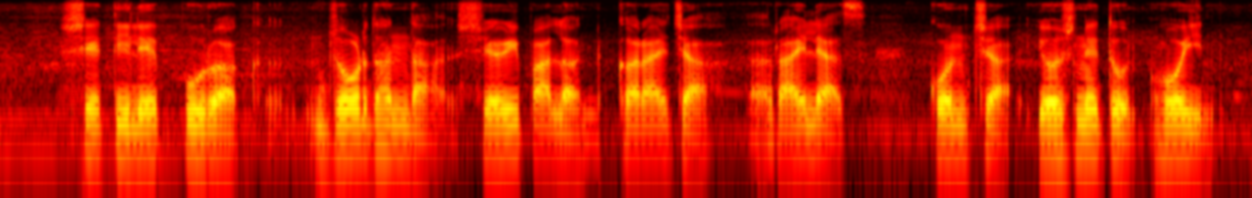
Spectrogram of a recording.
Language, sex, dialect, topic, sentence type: Marathi, male, Varhadi, agriculture, question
